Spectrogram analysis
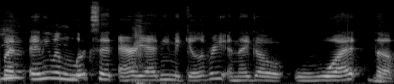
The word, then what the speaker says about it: MacGillivray: My last name is MacGillivray.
